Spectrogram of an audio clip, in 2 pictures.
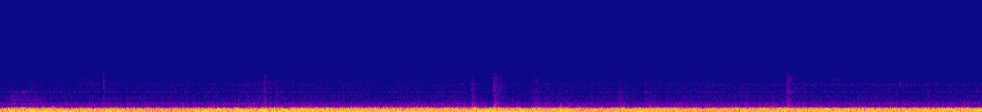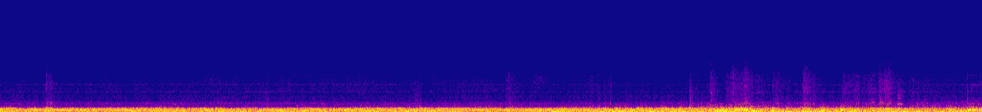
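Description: A passenger train running, heard from inside the coach: a steady low rumble with scattered light clicks.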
